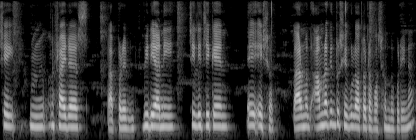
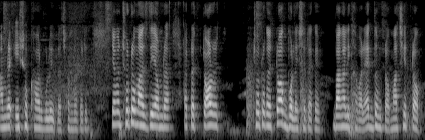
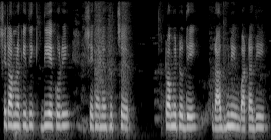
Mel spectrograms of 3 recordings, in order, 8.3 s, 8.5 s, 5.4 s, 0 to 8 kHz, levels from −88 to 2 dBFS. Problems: background sounds at intervals, background conversations at intervals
